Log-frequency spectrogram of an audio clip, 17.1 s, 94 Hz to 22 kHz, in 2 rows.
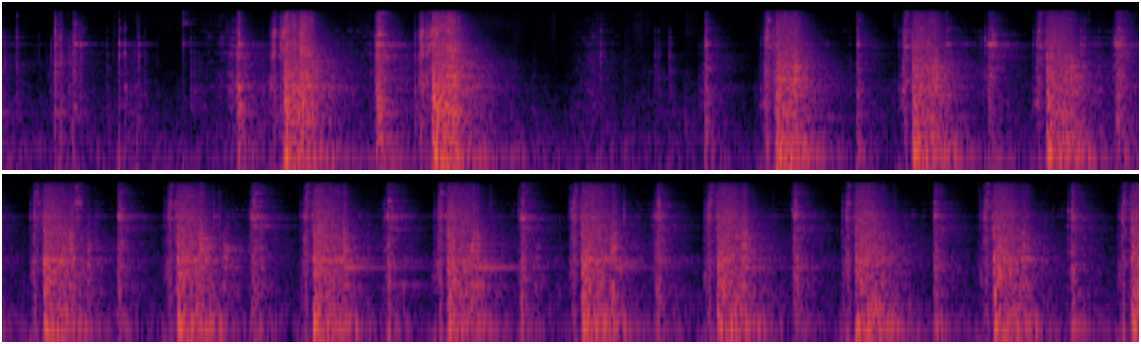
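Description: Slide hammer yanking a seized, rusted part loose on a 2014 Chevy: a steady run of sharp metallic knocks, roughly one per second after a brief pause, loud and close, with no talk.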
